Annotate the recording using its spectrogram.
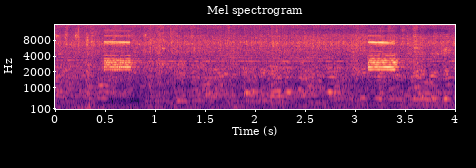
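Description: A vehicle horn gives two short, high-pitched toots about two and a half seconds apart, over the chatter of a busy street market.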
